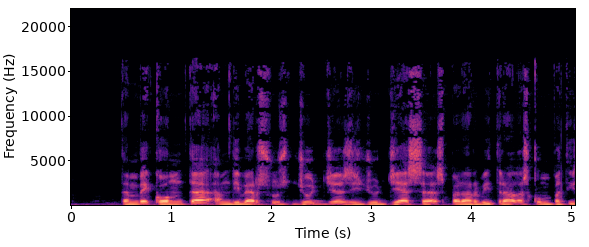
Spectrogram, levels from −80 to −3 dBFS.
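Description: No technical faults are audible anywhere in the recording.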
